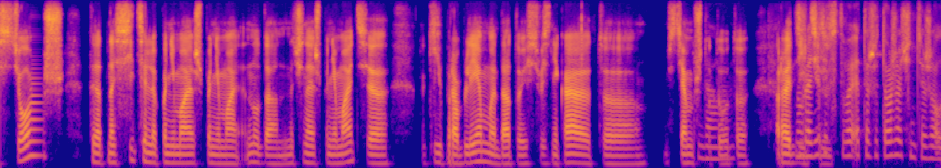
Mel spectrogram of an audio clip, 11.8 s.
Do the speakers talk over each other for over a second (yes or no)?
no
